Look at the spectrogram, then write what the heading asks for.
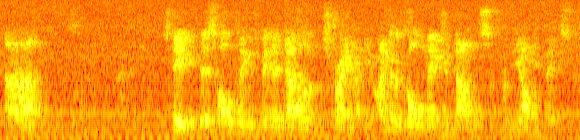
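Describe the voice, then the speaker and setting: Man playing high-pitched, exasperated base boss. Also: fast, close to an everyday voice. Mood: concerned. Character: exasperated, skeptical male boss of a rocket base. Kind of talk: sci-fi radio play acting, performed live. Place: live performance in a room at a convention. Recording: echoey, distant, noisy live convention stage recording.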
